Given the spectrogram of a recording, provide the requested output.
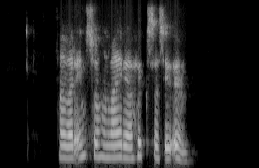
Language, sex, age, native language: Icelandic, female, 30-39, Icelandic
